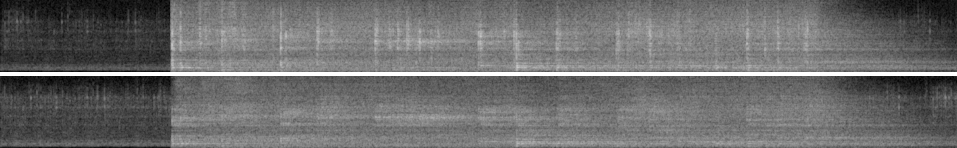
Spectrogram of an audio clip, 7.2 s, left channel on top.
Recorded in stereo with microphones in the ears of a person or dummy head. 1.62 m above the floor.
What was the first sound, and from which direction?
A bird, 65° left (ahead or behind).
